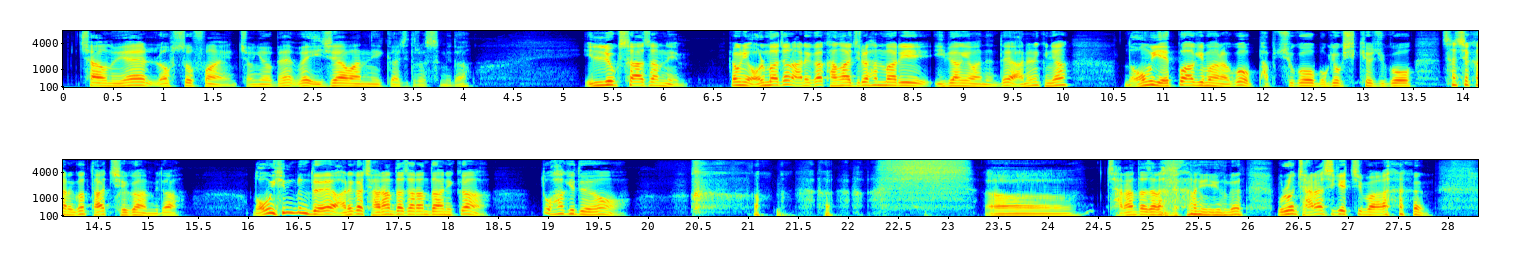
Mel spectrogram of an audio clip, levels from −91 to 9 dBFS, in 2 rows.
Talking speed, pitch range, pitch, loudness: 260 characters per minute, 125-170 Hz, 145 Hz, -17 LUFS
